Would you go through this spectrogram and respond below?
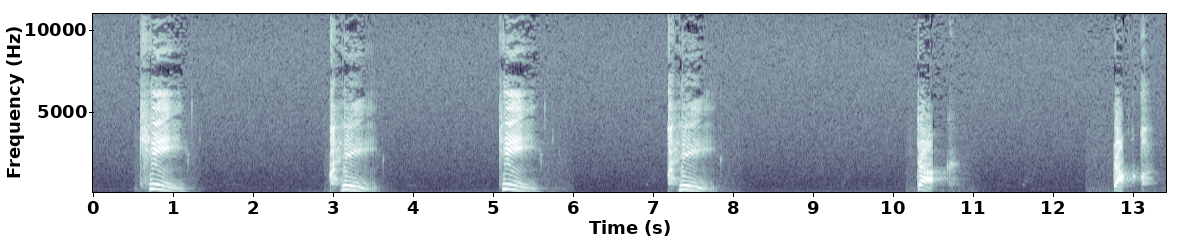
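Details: Words in cleft palate speech where k and g are replaced by unvoiced and voiced pharyngeal stops, before and after vowels; pharyngeal stop substitution for k and g.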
